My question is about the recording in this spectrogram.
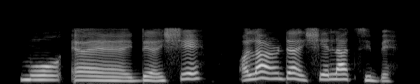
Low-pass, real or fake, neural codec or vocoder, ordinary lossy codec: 5.4 kHz; fake; codec, 16 kHz, 1 kbps, X-Codec, WavLM features, trained on Multilingual LibriSpeech; none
